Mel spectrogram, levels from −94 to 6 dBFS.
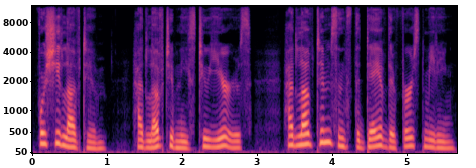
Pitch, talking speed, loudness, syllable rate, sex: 175 Hz, 210 wpm, -20 LUFS, 5.7 syllables/s, female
